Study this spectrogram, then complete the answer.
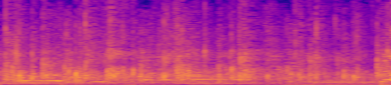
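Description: A church congregation claps hands together in a dense, lively stream of close claps, steady and fairly loud over the whole stretch.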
